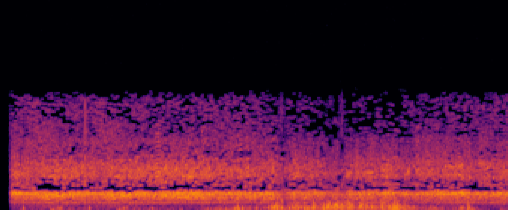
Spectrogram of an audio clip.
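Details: Migrating geese calling as a flock: a dense chorus of overlapping nasal honks, repeated rapidly and building louder toward the end, over a steady background hiss.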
